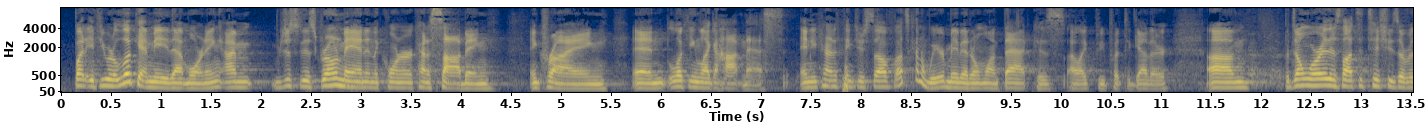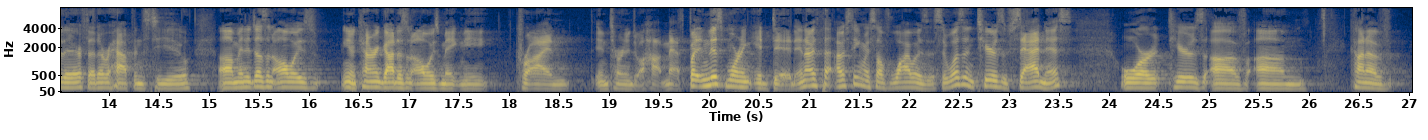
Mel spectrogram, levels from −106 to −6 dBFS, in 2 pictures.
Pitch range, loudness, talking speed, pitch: 115-155 Hz, -30 LUFS, 260 wpm, 135 Hz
